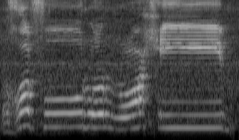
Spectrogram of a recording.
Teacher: نون تنوین کے بعد را حروف یرمالون میں سے وہ ہے جس میں ادغام غنے کے بغیر ہوتا ہے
